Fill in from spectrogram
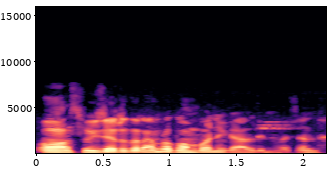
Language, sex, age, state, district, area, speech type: Nepali, male, 30-45, West Bengal, Darjeeling, rural, spontaneous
